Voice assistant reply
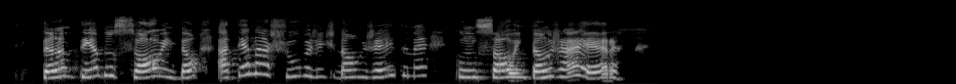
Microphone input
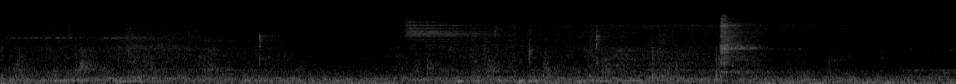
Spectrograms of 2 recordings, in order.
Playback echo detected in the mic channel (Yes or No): No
